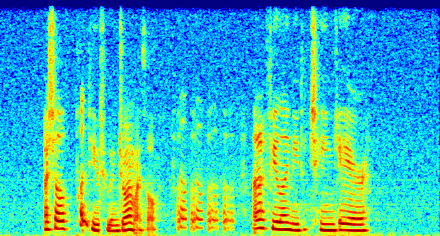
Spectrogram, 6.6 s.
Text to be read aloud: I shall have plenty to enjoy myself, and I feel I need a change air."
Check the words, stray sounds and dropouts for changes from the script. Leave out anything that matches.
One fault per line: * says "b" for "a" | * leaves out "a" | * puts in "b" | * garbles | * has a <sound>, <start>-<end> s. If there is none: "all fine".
* has a laugh, 2.7-3.5 s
